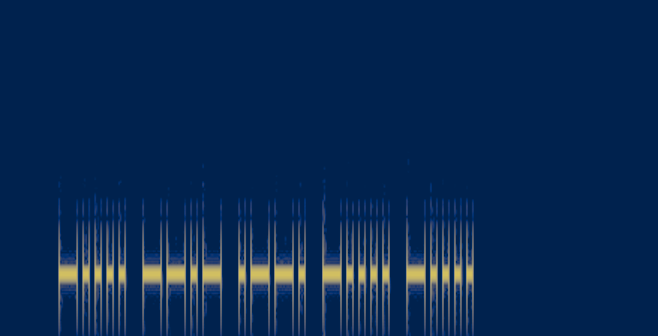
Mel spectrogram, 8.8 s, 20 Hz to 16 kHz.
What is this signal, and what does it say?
Morse code, heard as a keyed tone, about 15 wpm, 700 Hz. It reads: 6QP66
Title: Code Groups - 5 Letter:Numbers - 15wpm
